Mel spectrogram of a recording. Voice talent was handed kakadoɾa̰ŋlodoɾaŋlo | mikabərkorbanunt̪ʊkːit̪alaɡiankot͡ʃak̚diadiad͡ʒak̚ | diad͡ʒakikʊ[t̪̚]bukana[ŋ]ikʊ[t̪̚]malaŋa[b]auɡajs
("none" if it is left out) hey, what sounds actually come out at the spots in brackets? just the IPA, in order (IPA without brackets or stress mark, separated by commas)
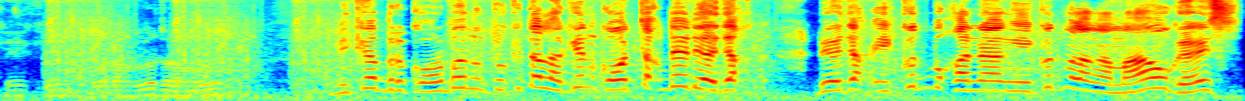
t̪̚, ŋ, t̪̚, m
